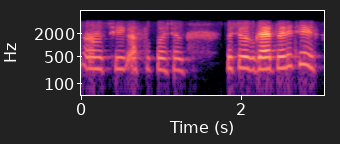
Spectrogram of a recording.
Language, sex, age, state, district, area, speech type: Kashmiri, female, 18-30, Jammu and Kashmir, Bandipora, rural, conversation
